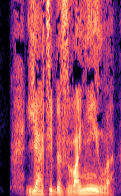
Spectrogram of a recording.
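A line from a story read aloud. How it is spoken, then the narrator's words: Shouted. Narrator (Russian): закричала Тамара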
